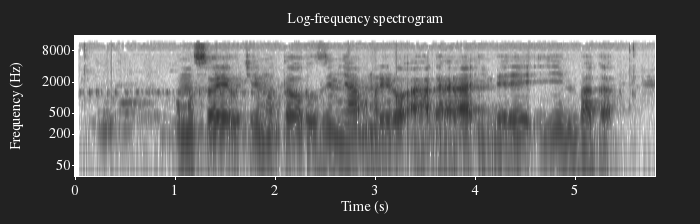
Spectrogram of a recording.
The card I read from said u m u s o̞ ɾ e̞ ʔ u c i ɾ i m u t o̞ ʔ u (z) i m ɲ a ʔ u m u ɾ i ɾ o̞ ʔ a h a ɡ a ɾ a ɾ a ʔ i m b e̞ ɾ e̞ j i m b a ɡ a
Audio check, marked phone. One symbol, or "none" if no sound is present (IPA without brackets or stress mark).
z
